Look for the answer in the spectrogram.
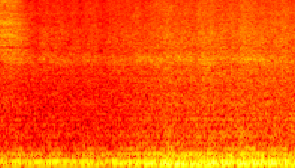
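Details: Engine with FiTech throttle-body injection after fixing cranking power wiring so rpm reads during crank: starts, then steady even low rumble with no misses or knocks, settling into smooth healthy idle.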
